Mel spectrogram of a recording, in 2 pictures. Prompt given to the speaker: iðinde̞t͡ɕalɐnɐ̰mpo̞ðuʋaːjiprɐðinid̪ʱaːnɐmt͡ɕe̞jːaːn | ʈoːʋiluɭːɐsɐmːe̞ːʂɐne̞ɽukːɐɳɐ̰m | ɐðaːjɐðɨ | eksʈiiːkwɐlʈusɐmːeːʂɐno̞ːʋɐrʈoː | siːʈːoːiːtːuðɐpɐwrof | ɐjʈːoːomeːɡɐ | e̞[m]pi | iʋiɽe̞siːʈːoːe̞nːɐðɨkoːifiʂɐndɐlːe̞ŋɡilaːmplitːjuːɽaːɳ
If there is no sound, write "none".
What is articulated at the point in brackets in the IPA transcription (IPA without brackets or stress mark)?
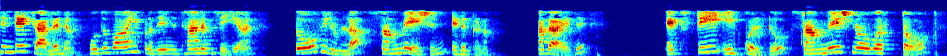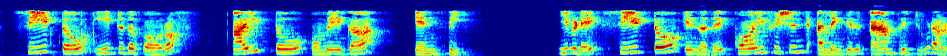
n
